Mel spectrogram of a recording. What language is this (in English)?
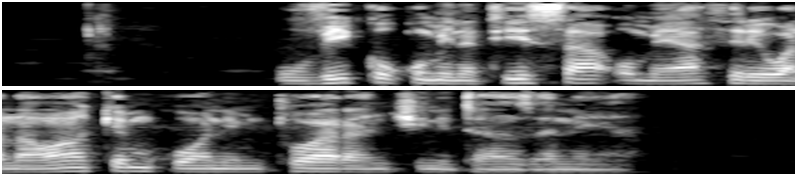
Swahili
